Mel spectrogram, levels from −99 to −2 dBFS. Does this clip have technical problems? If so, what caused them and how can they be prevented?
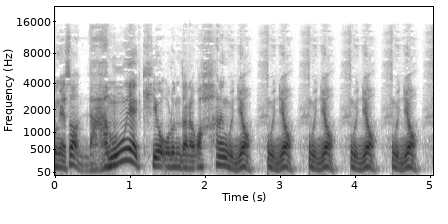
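Yes. From 2.84 s to the end, the speech falls into a broken-record loop: a 0.55 s fragment repeats back to back four times, and whatever should have played there is gone. A stalled player or stream likely kept resending its last buffer. Watchdog checks that flush stale buffers on stalls would prevent it.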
